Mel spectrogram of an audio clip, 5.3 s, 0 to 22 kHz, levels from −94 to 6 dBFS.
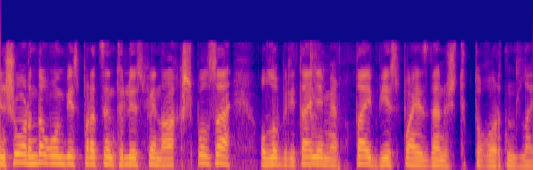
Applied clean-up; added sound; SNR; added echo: neural mask model DeepFilterNet 3.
